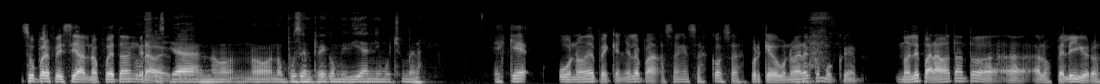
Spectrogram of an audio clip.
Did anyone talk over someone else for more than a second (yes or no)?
no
